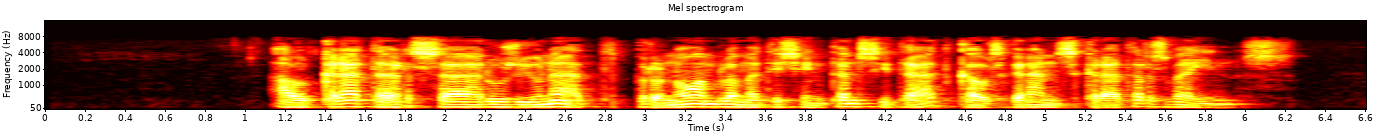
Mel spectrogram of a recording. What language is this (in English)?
Catalan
